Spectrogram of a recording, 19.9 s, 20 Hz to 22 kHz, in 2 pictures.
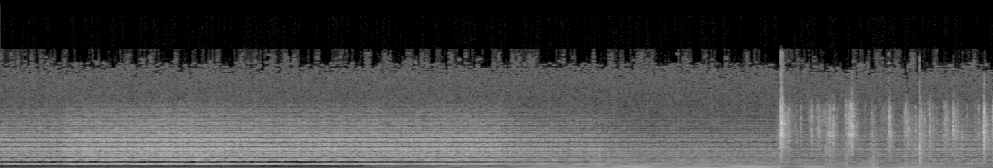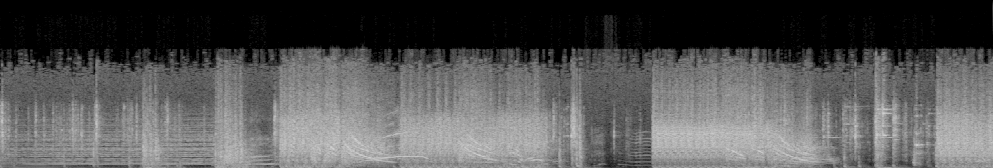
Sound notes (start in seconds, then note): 12.0 gunshots; 14.7 girl sobs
